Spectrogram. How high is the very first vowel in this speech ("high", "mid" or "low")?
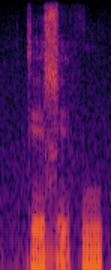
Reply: mid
